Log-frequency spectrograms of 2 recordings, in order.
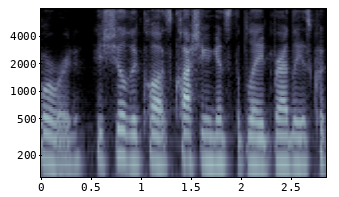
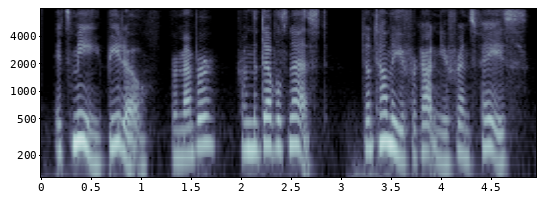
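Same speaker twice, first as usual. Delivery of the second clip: higher, louder, eager pleading; eager babble; 6 semitones higher, 6 dB louder than usual. A narrator's reading. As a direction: rush it out, desperate to be remembered. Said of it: "Beto continues to babble".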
